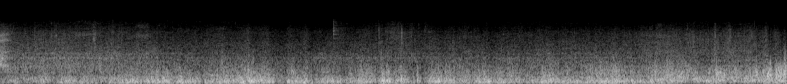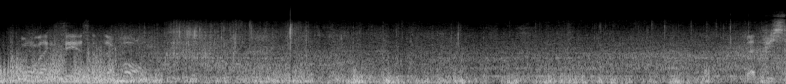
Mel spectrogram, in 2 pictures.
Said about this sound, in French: Donc je vais faire ces derniers kilomètres euh, tranquillement, en pensant aux coureurs du tour qui vont se déchirer avec le vent qui est très très fort ici.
